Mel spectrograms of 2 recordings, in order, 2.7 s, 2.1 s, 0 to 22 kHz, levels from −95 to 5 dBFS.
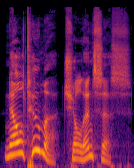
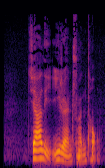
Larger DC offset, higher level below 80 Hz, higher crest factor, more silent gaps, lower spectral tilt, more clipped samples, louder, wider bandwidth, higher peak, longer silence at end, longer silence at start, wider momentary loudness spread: neither; first, -42 dBFS vs -66 dBFS; about the same, 18 dB vs 20 dB; neither; second, -4 dB/octave vs -6.5 dB/octave; neither; first, -21 LUFS vs -25 LUFS; first, 19 kHz vs 16 kHz; about the same, -4 dBFS vs -6 dBFS; about the same, 0.1 s vs 0.15 s; second, 0.1 s vs 0.6 s; about the same, 12 LU vs 11 LU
